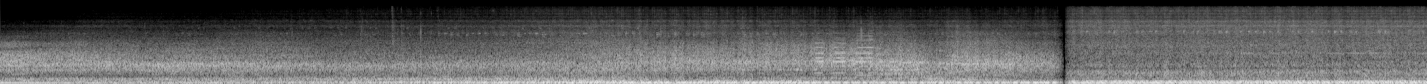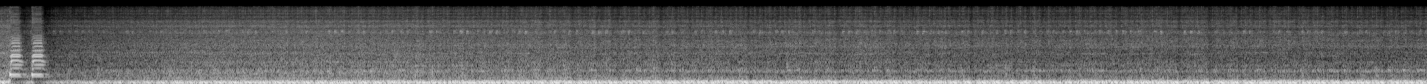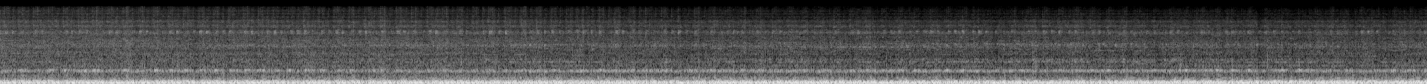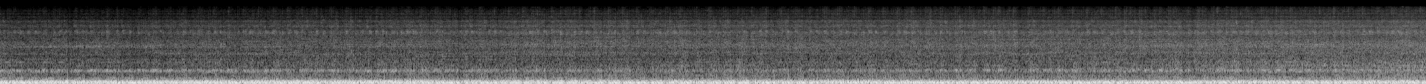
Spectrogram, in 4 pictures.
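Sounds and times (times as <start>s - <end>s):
car engine idling: 0.0s - 57.0s
car horn toot: 7.8s - 10.1s, 14.2s - 15.2s.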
